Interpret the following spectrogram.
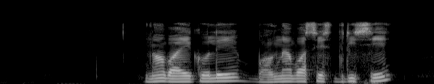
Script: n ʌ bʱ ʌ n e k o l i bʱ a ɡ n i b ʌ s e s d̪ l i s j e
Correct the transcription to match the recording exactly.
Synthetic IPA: n ʌ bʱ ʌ e k o l e bʱ ʌ ɡ n a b ʌ s e s d̪ r i s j e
